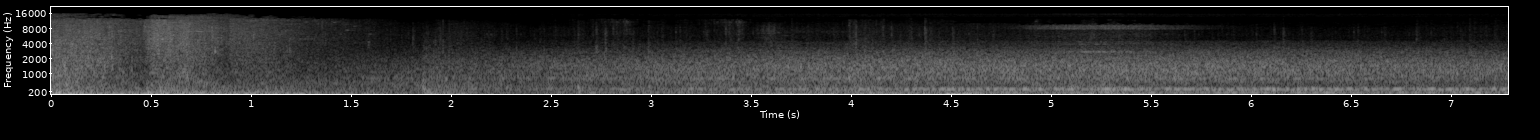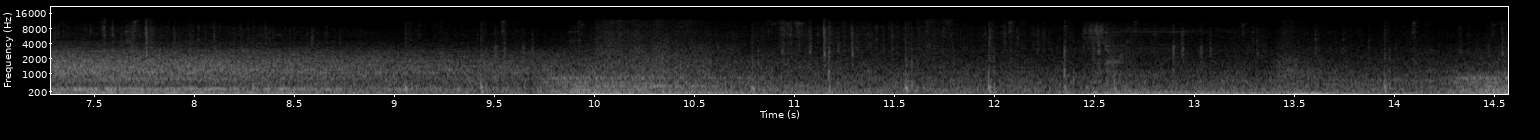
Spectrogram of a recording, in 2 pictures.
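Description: Armoured footsteps clank on stone as a knight runs.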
